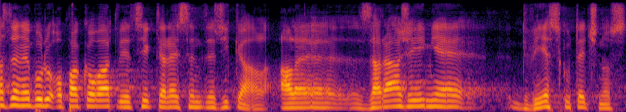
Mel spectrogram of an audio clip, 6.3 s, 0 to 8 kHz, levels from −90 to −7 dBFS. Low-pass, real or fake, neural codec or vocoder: 7.2 kHz; fake; vocoder, 44.1 kHz, 80 mel bands, Vocos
